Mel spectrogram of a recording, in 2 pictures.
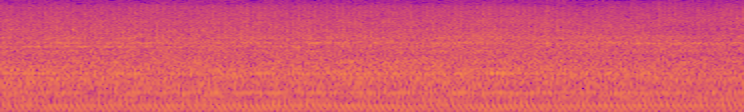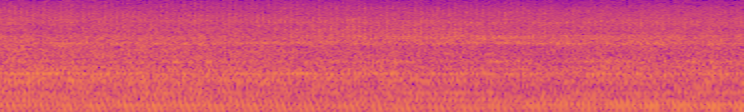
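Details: Log splitter small single-cylinder engine, pull-start rope just restrung, started on choke: busy, steady, even buzz with no stumbling; running properly.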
